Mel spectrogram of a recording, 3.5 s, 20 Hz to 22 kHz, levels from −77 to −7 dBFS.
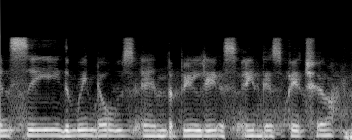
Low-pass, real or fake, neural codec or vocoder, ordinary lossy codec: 7.2 kHz; fake; codec, 16 kHz, 1 kbps, FreqCodec, larger model; none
